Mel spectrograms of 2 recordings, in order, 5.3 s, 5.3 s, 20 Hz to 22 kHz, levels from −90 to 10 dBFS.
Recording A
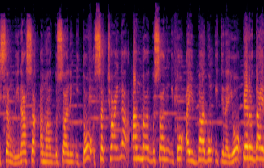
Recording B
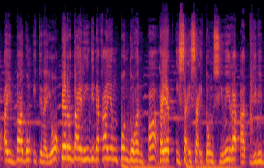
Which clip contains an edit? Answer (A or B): A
